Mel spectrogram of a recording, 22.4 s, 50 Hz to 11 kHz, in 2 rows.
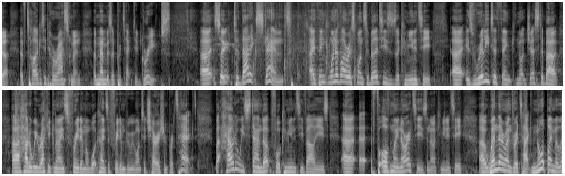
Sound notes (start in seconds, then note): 4.0 audience clapping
